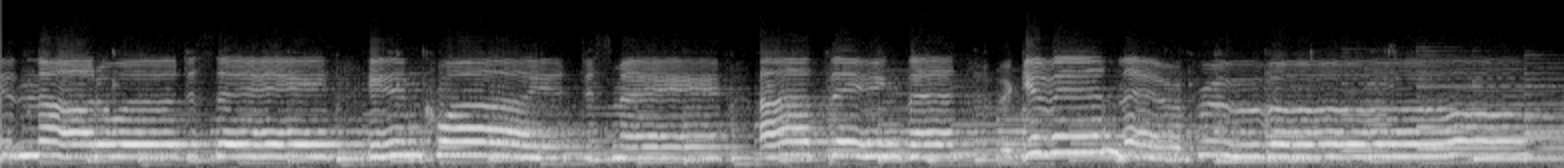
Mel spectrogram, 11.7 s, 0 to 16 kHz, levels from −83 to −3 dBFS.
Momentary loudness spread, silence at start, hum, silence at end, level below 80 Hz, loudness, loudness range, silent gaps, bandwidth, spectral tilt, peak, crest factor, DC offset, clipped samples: 6 LU; 0 s; none; 0 s; -52 dBFS; -17 LUFS; 3 LU; none; 5.8 kHz; -8 dB/octave; -6 dBFS; 10 dB; under 0.1%; under 0.1%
